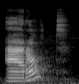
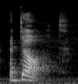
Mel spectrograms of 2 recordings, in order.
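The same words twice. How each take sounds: First: Adult as "AD-ult", ending on a rise; stress on first syllable. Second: Adult as "a-DULT", falling at the end; weak start, stressed DULT in adult; stress on second syllable. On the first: Teacher contrasts two choices, first-syllable stress in Adult. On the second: Teacher contrasts two choices, second-syllable stress in adult. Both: Shown as a demonstration. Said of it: "You can pick one".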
